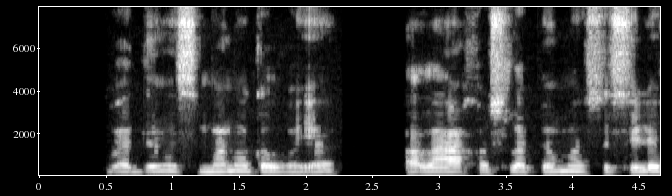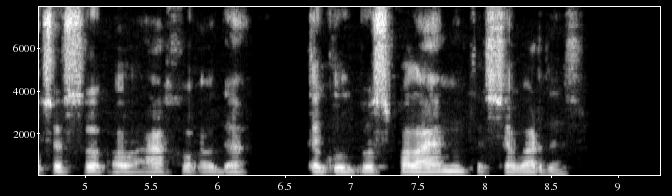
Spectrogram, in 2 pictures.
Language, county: Lithuanian, Vilnius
